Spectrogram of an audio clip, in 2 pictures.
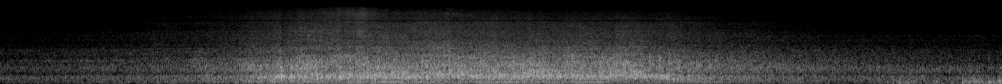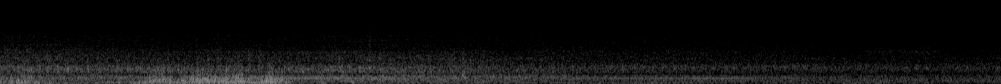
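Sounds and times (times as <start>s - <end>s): train rushing past: 0.0s - 15.0s.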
